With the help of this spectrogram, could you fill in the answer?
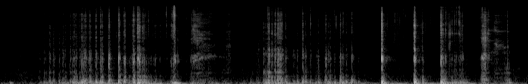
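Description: A utility knife blade scrapes and cuts a solid, partly shaved-down, pink-red painted dry bar of soap held in the hand, shaving it into crumbly flakes. Dry, gritty scraping and crackling pass in bursts with short pauses, and a couple of sharper snaps stand out near the end.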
